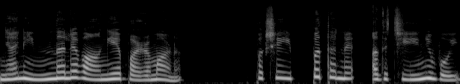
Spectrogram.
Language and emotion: Malayalam, sad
